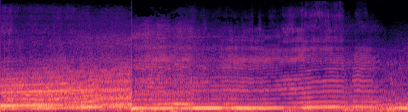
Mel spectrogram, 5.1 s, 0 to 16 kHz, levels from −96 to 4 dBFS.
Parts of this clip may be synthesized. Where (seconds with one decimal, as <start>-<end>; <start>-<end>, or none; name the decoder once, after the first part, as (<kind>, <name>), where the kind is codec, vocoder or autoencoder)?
3.3-3.8 (codec, SNAC)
